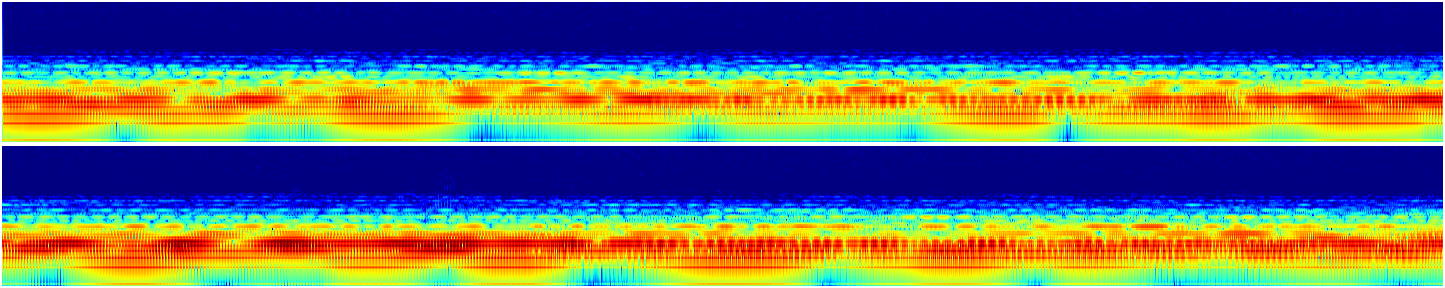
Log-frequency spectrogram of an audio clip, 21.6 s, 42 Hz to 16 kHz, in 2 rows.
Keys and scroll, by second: 3.0 ctrl+=, 8.4 Down, 10.7 Right, 11.1 Left, 12.2 Down, 14.6 ctrl+-, 17.4 Delete.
